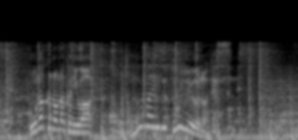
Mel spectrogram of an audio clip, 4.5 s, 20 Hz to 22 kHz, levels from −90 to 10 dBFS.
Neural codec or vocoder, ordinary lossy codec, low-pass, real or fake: autoencoder, 48 kHz, 32 numbers a frame, DAC-VAE, trained on Japanese speech; none; 7.2 kHz; fake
